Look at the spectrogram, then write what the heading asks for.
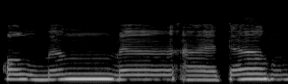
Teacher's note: तनवीन के बाद मीम है, तो ये भी आपका इदगाम कामिल है मुकम्मल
